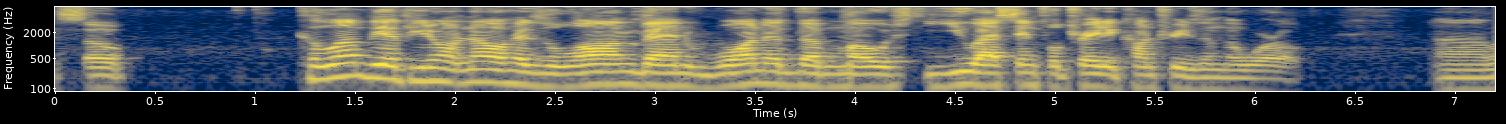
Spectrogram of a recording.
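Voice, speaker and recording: A man with an American accent hosting a political livestream, explaining news in an earnest, informal way with halting phrasing and some reading aloud. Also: mid-range voice, fairly bright tone.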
